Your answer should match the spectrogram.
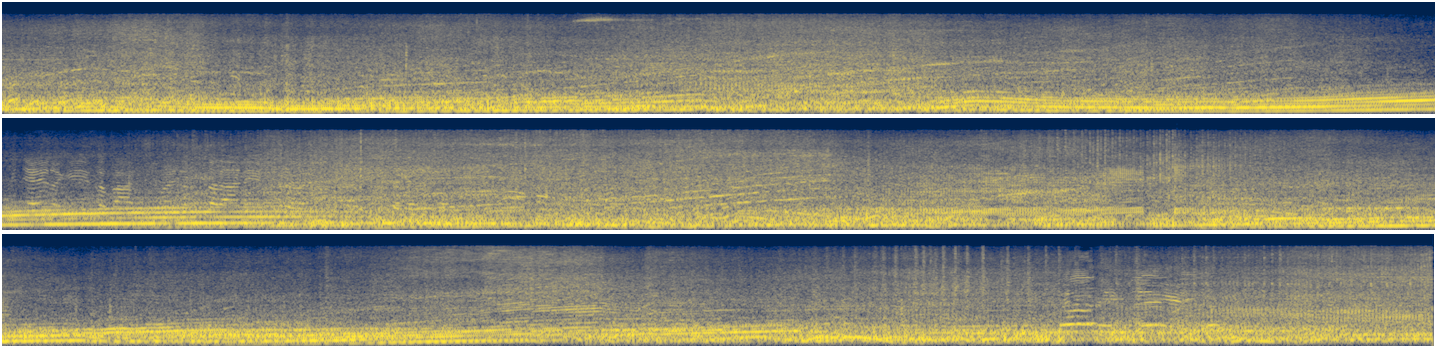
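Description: A procession of motorcycles riding past one after another, engines revving, their pitch rising and falling again and again as each bike goes by.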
